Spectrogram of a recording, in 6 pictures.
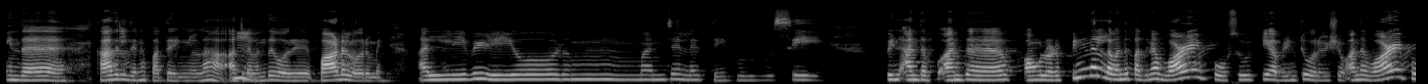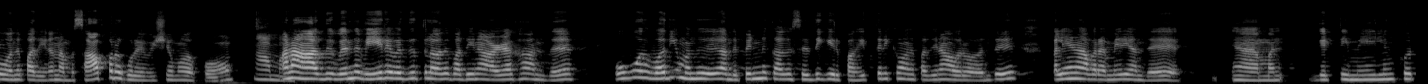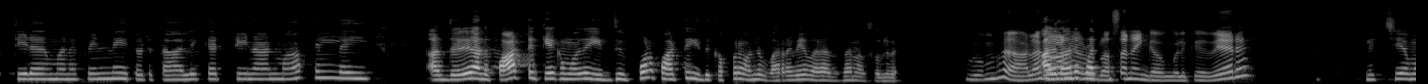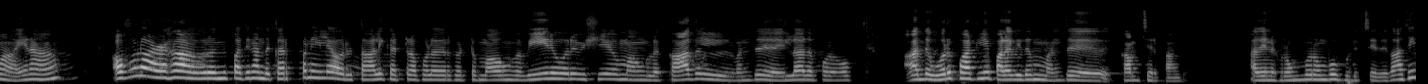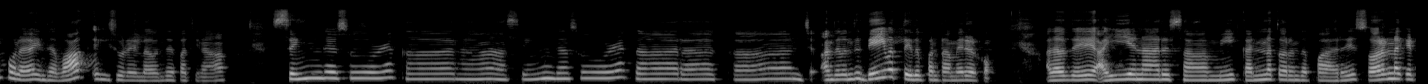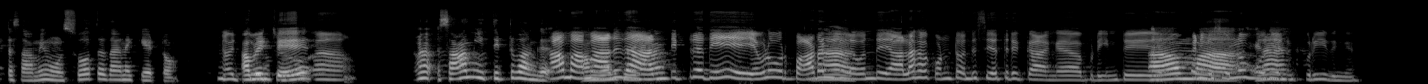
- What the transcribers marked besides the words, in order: singing: "அள்ளிவிழியோரம் மஞ்சளத்தை ஊசி"; "சாப்பிடக்கூடிய" said as "சாப்பிட்றக்கூடிய"; tongue click; "ஆகிறமாரி" said as "ஆவுறமேரி"; singing: "கெட்டி மேளம் கொட்டிட மணப் பெண்ணே! தொட்டு தாலி கட்டினான் மாப்பிள்ளை"; other background noise; singing: "செங்க சூழகாரா! செங்க சூழகார காரா! காஞ்ச"; singing: "அய்யனாரு சாமி கண்ண தொறந்து பாரு, சொரண கெட்ட சாமி, உன் சோத்த தானே கேட்டோம்"
- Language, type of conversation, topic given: Tamil, podcast, உங்கள் வாழ்க்கைக்கான பின்னணிப் பாடலாக நினைக்கும் பாடல் எது?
